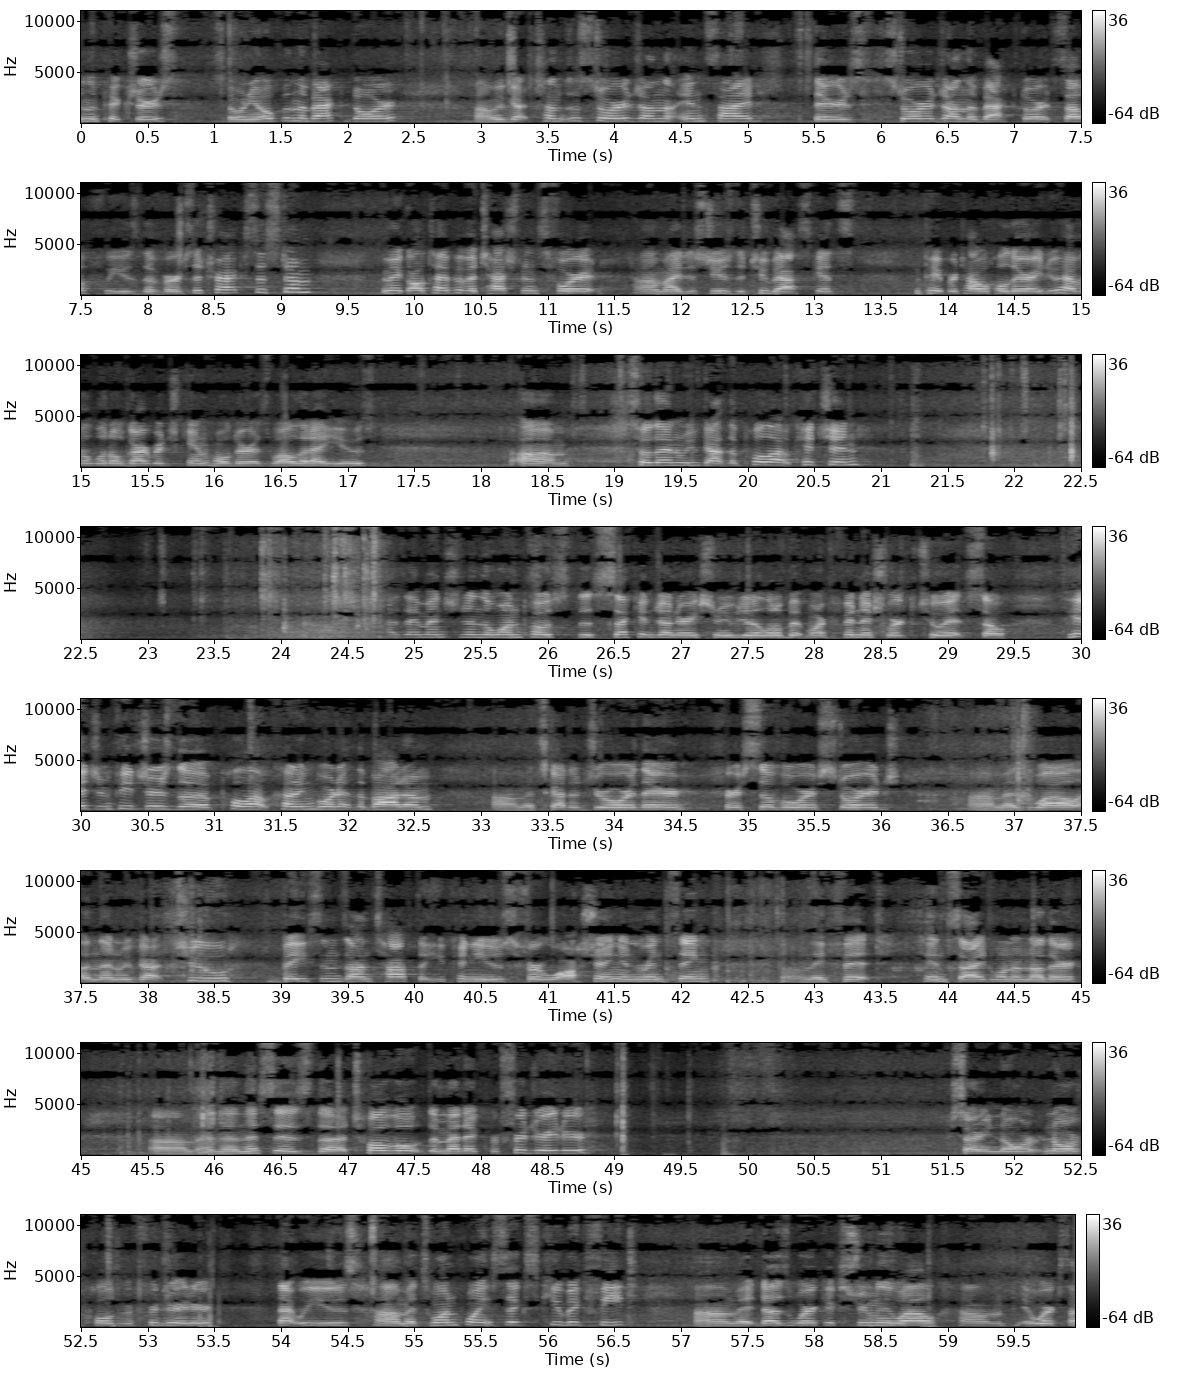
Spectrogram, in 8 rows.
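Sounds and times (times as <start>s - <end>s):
faint steady hum: 0.0s - 59.9s.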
